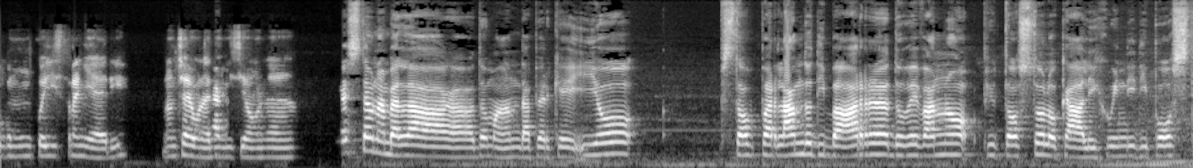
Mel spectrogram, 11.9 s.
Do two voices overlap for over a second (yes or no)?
no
